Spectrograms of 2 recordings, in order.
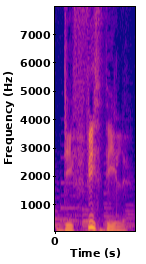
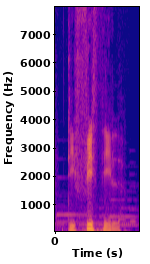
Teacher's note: with the accent or the stress on the middle syllable, on the middle I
